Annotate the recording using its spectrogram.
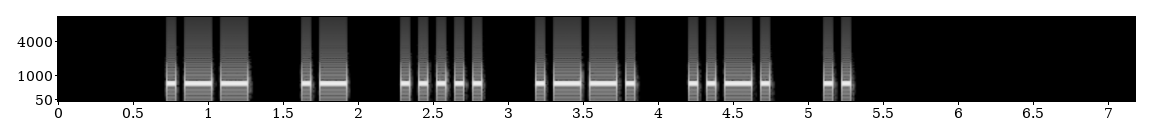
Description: Morse code, heard as a keyed tone, about 19 wpm, spaced as for 14 wpm, 700 Hz. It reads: WA5PFI
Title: 173 Lesson 28g - Number 9 - Call Signs 20wpm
